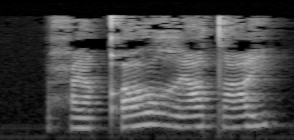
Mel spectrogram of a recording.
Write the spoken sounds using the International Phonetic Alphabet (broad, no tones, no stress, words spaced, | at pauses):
ħeqʼo ʁitˤi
